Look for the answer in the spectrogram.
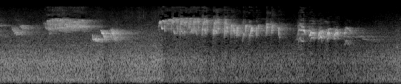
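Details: A rose-ringed parakeet in Stanley Park, Blackpool, seen there on and off for about two to three months, gives harsh, high screeching calls in quick bursts of several overlapping notes over a few seconds, with faint outdoor background noise.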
